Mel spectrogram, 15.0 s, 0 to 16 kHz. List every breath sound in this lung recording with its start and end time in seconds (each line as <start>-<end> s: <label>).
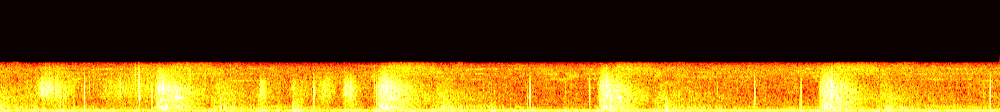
2.22-2.88 s: wheeze
2.22-3.13 s: inhalation
3.21-3.87 s: exhalation
5.60-6.39 s: inhalation
5.60-6.39 s: wheeze
6.61-7.40 s: exhalation
8.99-9.78 s: inhalation
8.99-9.78 s: wheeze
9.92-10.71 s: exhalation
12.28-13.06 s: inhalation
12.28-13.06 s: wheeze
13.14-13.87 s: exhalation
